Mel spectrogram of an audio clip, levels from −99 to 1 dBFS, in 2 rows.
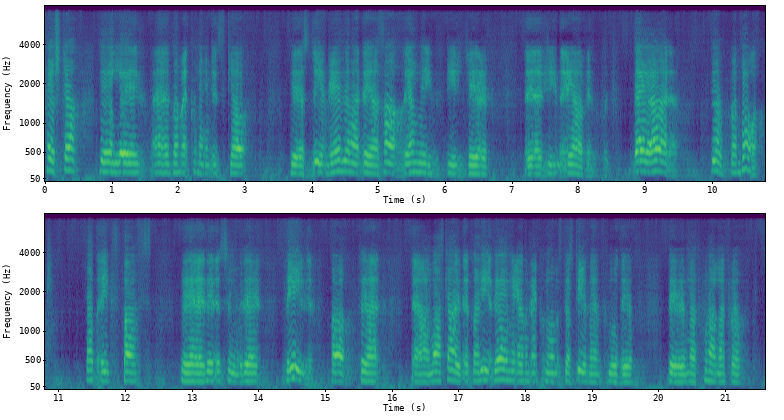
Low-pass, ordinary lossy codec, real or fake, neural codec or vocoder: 7.2 kHz; none; fake; codec, 16 kHz, 0.5 kbps, FreqCodec, smaller model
